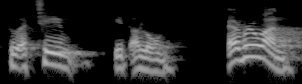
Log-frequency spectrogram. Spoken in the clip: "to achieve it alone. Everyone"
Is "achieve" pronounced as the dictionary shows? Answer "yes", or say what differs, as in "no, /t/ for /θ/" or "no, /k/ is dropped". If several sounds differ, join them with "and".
yes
